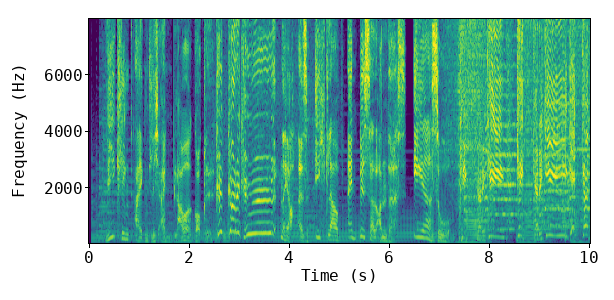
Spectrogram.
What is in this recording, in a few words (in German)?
Radiospot; Blauer Gockel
